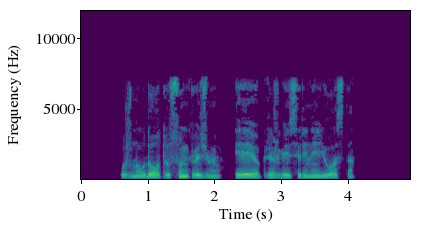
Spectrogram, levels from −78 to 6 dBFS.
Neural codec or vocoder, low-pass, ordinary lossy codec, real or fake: codec, 16 kHz, 16 kbps, FunCodec, trained on LibriTTS, 50 frames a second; 7.2 kHz; MP3, 32 kbps; fake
